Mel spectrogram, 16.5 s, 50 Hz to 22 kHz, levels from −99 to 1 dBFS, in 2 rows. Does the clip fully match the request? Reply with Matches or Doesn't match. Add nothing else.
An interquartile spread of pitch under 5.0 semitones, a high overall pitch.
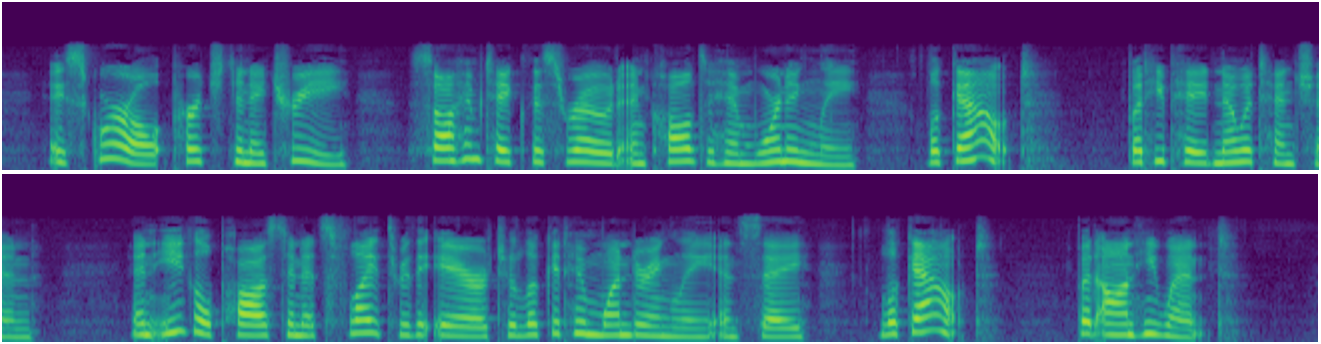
Matches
